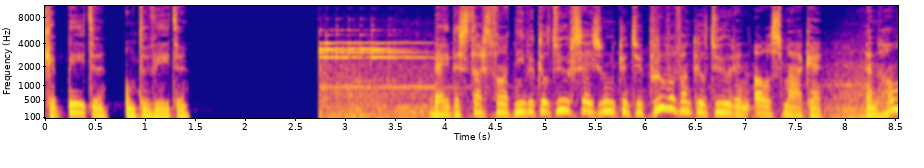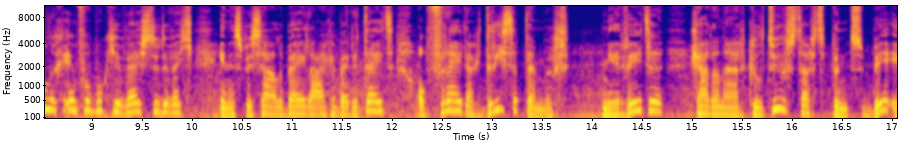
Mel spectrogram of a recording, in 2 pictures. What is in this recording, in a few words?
Voice Over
